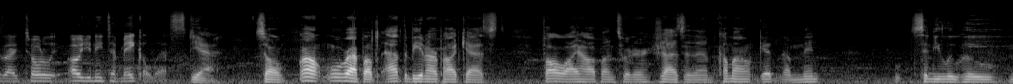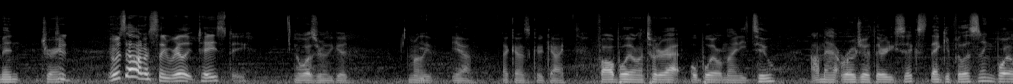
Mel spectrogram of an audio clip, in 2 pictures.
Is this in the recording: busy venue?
yes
